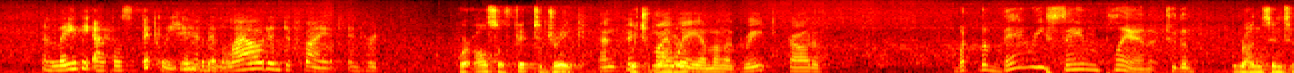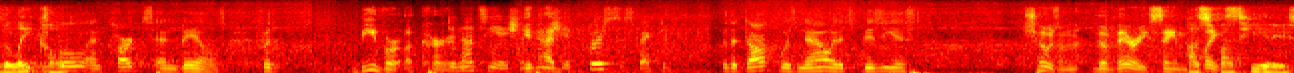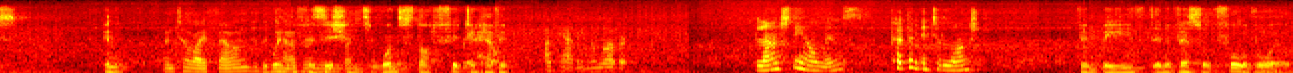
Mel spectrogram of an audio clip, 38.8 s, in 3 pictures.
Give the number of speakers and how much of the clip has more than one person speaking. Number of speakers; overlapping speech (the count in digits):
5, about 15%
